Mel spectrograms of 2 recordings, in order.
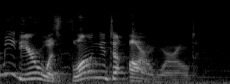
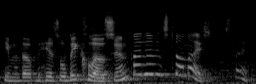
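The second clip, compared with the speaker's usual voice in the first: high, bright mock-cheerful sarcasm; sing-song sarcastic praise; 8 semitones higher than usual. Sarcastic cheerful stroll commentary.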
